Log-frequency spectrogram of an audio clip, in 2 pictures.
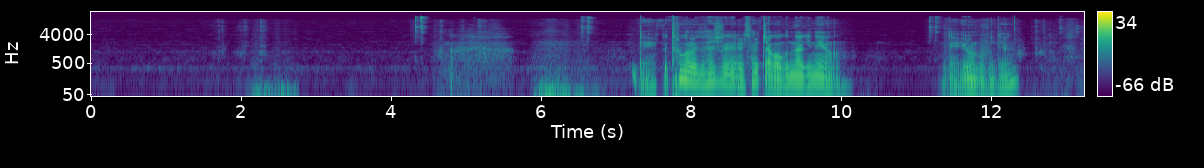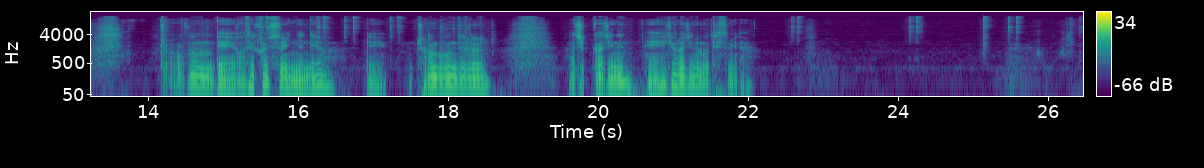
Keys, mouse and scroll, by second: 12.8 shift+middle click, 13.3 shift+scroll, 15.2 space, 17.8 shift+middle click, 18.3 o, 26.3 shift+middle click.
